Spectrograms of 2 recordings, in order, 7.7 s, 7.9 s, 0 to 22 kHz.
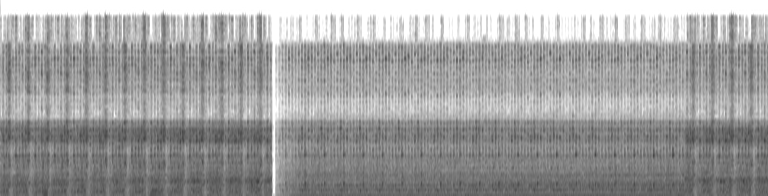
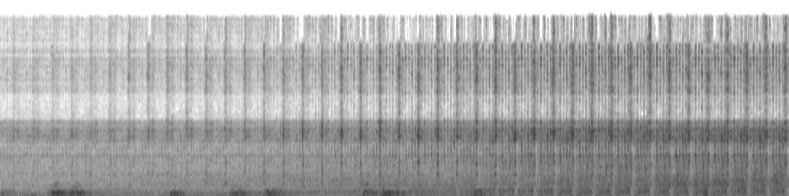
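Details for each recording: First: Mercedes OM642 V6 diesel in a Jeep Grand Cherokee CRD idling normally with an even clatter and no ticking or hissing, after the leaking injector gasket that caused the ticking noise was replaced. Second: Mercedes OM642 diesel in a Jeep Grand Cherokee CRD at idle: a sharp, regular ticking of two to three per second, a combustion leak past a worn injector gasket that no longer holds pressure, with diesel smell in the cabin.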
